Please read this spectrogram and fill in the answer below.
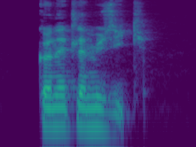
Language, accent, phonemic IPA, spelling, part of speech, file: French, France, /kɔ.nɛ.tʁə la my.zik/, connaître la musique, verb, LL-Q150 (fra)-connaître la musique.wav
- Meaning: to know the score; to know the drill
